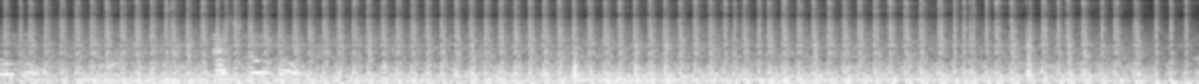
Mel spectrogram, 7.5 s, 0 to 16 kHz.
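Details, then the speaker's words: Derbi 100cc two-stroke after carb clean, airbox refitted, fresh premix fuel, choke left on: fast, crackly, uneven spitting popping; rough running, spark plug found very wet and dark (fouled), cleaned and restarted with choke off. "i think i left the choke on this one so now it would be over so chug should be off now even though it sees all right guys clean the spark plug it was very wet and dark"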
